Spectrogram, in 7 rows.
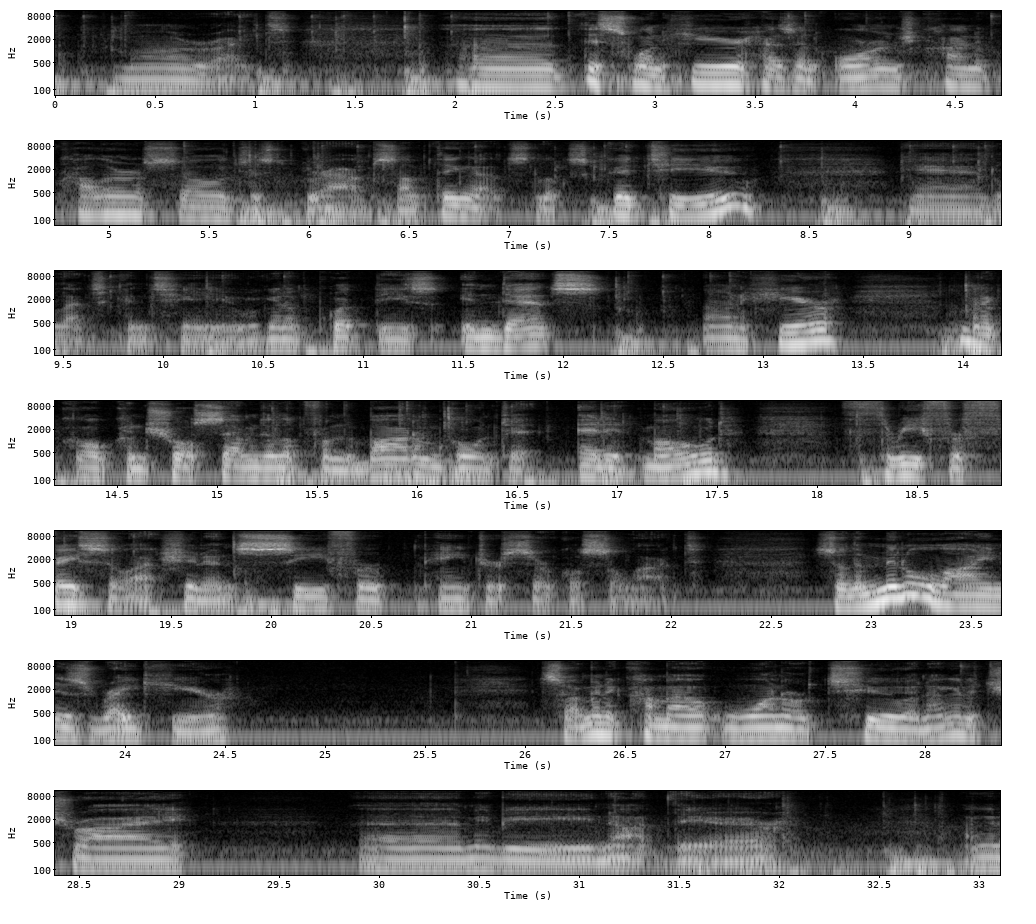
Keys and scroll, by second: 5.7 alt+a, 14.0 ctrl+KP_7, 15.3 Tab, 15.9 alt+a, 18.2 3, 19.8 c, 32.1 Escape, 32.7 alt+a.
